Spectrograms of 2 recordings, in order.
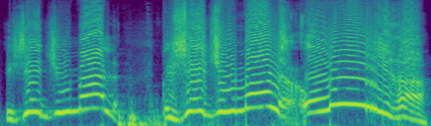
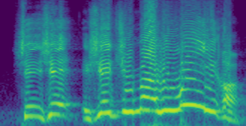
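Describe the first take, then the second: First: Higher, louder and very slow, dragging out each word; slow hammed-up yell of not hearing; drawn-out mock shout. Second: Higher, louder stammered complaint; hammed-up loud stammer, pretending to be hard of hearing; loud mock stammer at a comment he dislikes. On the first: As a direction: stretch it out loud as if shouting to someone deaf. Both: Pretends not to hear comment.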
